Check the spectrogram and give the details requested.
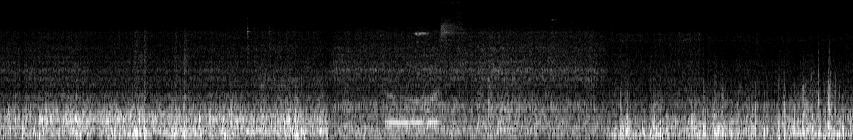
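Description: Passenger train running along the track, heard from an open coach window: a steady rumble and rattle of wheels on rails. It eases off for a few seconds in the middle, and a run of sharp clicks comes near the end.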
